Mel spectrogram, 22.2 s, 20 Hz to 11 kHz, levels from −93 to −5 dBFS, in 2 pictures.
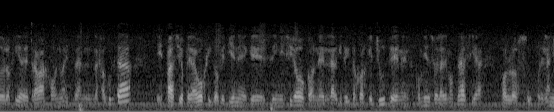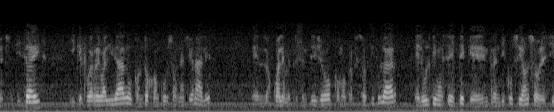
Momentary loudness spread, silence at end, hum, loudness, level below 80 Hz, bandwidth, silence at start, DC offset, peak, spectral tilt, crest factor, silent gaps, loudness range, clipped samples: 15 LU; 0 s; none; -44 LUFS; -68 dBFS; 5.6 kHz; 0 s; 0.2%; -22 dBFS; -3.5 dB/octave; 24 dB; none; 8 LU; under 0.1%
